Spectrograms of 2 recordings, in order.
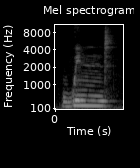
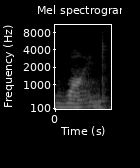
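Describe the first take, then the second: First: The vowel is short, as in 'pin'. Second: The vowel is long, as in 'find'. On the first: "the three words in your list that make the short sound" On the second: "this one is the wind as in wind it up"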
